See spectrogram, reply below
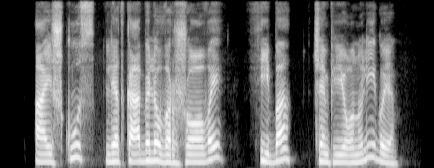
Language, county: Lithuanian, Telšiai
